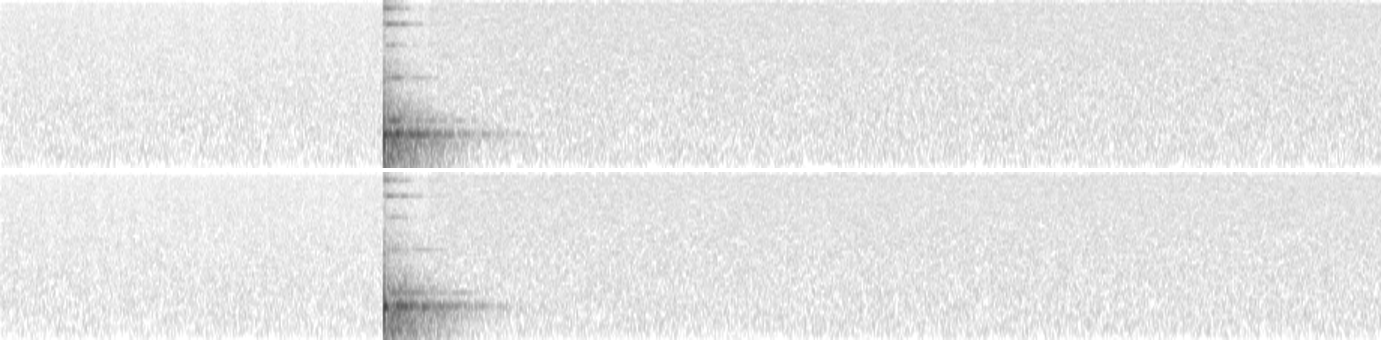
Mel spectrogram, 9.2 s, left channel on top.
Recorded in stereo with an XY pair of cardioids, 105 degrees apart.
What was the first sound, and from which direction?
A clink, 40° left.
